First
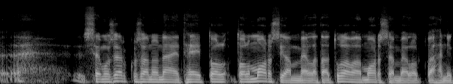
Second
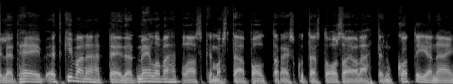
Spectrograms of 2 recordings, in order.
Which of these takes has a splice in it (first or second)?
second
